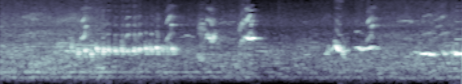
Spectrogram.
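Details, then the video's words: A young pied butcherbird sings in Australia, giving a steady mid-pitched warble followed by a series of short separate notes, some flicking upward or downward, with brief pauses between them. "Butcherbird. Bird Singing. Bird Call and Sounds"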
